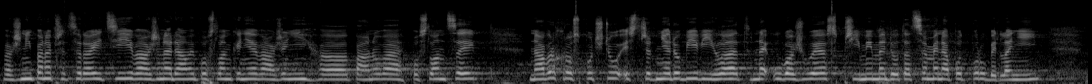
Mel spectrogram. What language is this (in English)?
Czech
